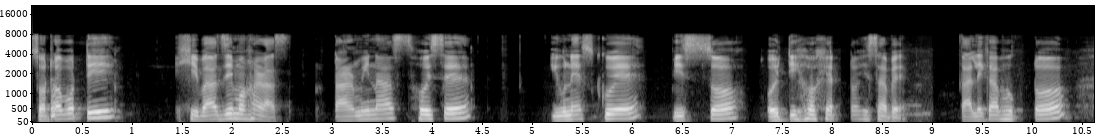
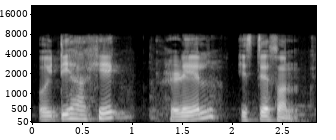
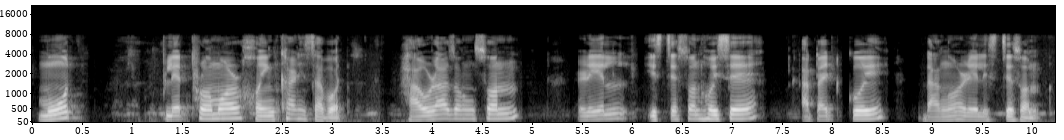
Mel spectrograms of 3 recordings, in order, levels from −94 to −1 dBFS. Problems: none marked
